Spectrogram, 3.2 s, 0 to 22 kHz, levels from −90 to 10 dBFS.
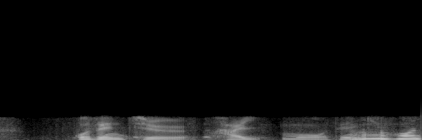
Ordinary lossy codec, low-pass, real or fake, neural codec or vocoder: Opus, 24 kbps; 3.6 kHz; real; none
